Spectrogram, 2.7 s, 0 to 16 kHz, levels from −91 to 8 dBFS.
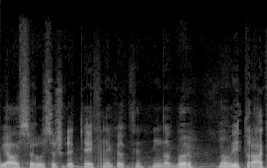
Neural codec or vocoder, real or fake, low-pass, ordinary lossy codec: codec, 44.1 kHz, 2.6 kbps, SNAC; fake; 14.4 kHz; AAC, 48 kbps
